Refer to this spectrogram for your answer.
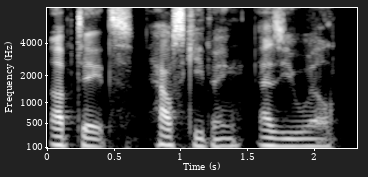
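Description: A man hosting a casual podcast intro while sick with a fever, chatty and trailing off quietly at times. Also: on the low side, flat delivery, moderate pace, no echo, clean studio sound. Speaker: podcast host.

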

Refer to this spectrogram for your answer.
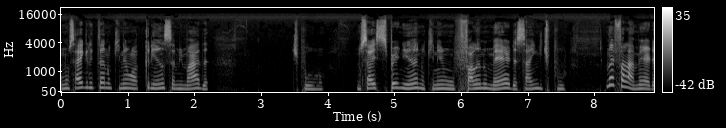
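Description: A man's voice: high-pitched, darkish tone, no echo. A young man with a Brazilian Portuguese accent giving a rambling, slangy opinion monologue full of swearing.

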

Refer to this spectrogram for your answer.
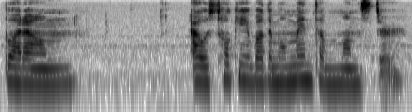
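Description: A woman's voice: mid-range voice, little pitch movement, a little slow, highs cut off, slight background noise. A woman in her twenties rambling through a casual solo podcast, with lots of fillers and restarts. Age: 20s. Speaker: podcast host.

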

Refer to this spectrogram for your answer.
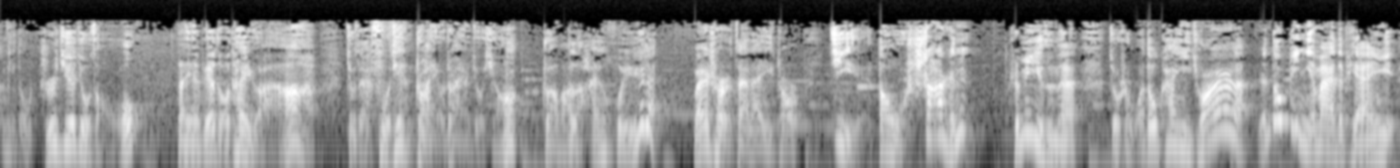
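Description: A man's voice: mid-range voice, huge pitch swings, moderate pace, fairly bright tone, faint music behind. A man hosting a comic folk-tale show, chatty and playful, dropping rhythmic verse and asides to listeners. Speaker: storyteller host.

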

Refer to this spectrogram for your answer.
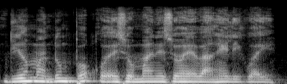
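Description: A man's voice: mid-range voice, fairly even intonation, fairly quick, vocal fry, warm tone, husky. An older man, telling his life story in an interview, rambling and restarting his sentences. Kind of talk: personal testimony in an interview.

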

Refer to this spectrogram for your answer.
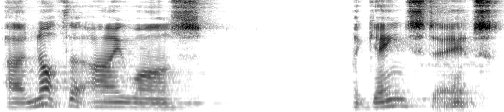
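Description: A man, a comedian chatting as a guest, hesitant with many pauses and restarts. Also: medium pitch, very animated, gravelly, a bit bright. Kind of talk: casual interview chat.

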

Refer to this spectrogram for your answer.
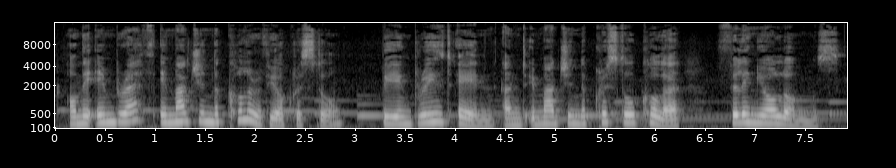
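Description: A woman guiding a crystal meditation in a slow, soft, soothing way. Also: mid-range voice. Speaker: meditation guide.

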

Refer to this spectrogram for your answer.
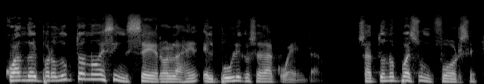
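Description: A man's voice: on the high side, expressive, moderate pace, darkish tone, slightly rough, no echo, studio quality. A young man, a salsa singer talking casually and animatedly in an interview, full of slang and repeats. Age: young adult.

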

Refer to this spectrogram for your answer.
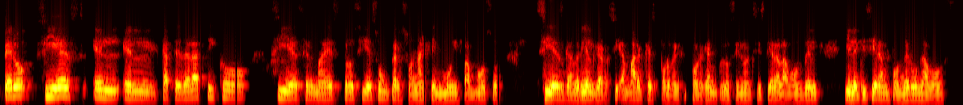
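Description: A man, a voice actor and teacher, explaining his craft as an interview guest in an animated, demonstrative way, swinging his pitch widely. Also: normal speed, muffled recording.

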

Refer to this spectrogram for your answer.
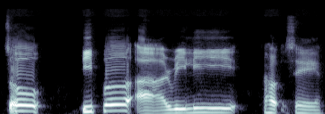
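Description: A man's voice: mid-range voice, expressive, slow, a little mellow, clear, resonant tone, dry recording, dull audio. A man with a Malaysian English accent chatting casually in colloquial Singlish style, peppered with lah, man and bro. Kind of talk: casual chat.

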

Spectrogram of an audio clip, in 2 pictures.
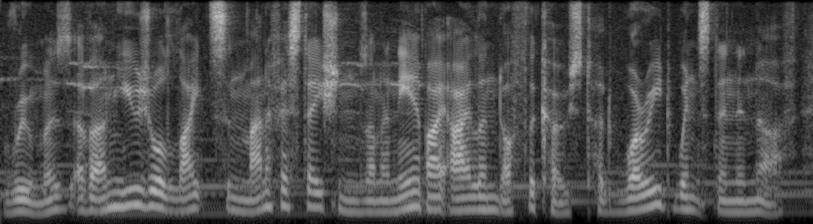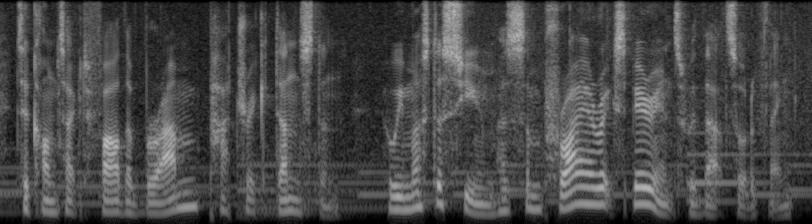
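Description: A man hosting a podcast with scripted storytelling narration, in measured, dramatic phrasing with dry asides. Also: medium pitch, animated. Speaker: podcast host. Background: music.

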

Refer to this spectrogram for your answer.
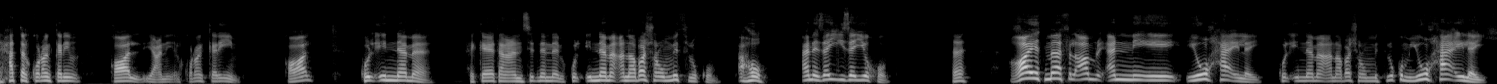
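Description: A man's voice: a little high, lively intonation, quick pace, long pauses, a bit bright, no room sound, clean studio sound. A male teacher with an Egyptian accent, quizzing students in an online lesson and repeating key phrases. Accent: Egyptian Arabic.

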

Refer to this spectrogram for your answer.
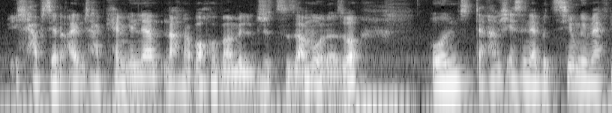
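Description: A young man with a cold chats on a podcast as co-host, hesitant and leaning heavily on fillers and youthful slang. His voice is mid-range with a fairly bright tone.

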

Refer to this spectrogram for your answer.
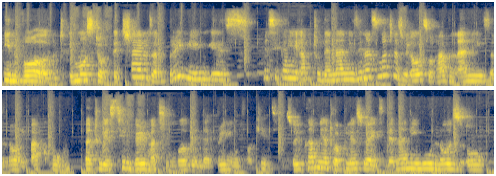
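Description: A woman's voice: medium pitch, lively intonation, normal speed, hardly any pauses, mellow. Kenyan-accented woman in an echoey room. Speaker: interview guest. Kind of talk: casual conversational interview. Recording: echoey room with music underneath.

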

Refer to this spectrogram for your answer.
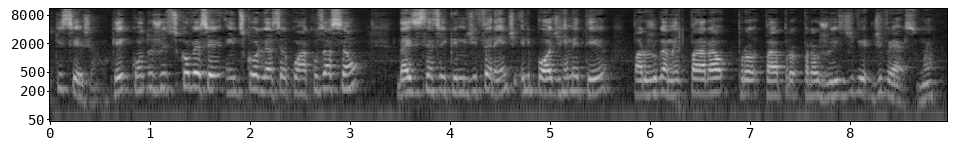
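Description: Here a man with a Brazilian Portuguese accent, his voice a little mellow, runs an exam-prep law class. He recites statutes, drives key points home through repetition, and often checks in with listeners, frequently sinking into a low murmur.

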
